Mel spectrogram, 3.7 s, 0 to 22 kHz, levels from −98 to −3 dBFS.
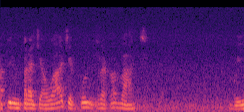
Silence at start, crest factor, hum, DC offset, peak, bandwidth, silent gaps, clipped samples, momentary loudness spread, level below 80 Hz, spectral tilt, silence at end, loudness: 0 s; 18 dB; none; under 0.1%; -16 dBFS; 17 kHz; none; under 0.1%; 18 LU; -54 dBFS; -7 dB/octave; 0 s; -34 LUFS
